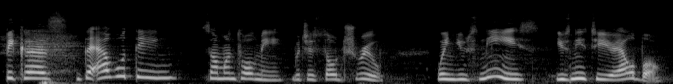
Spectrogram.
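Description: A woman's voice: high voice, measured pace, lo-fi sound. A woman co-hosting a podcast in casual chat, with giggly, crude banter. English is not her first language. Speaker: podcast co-host.

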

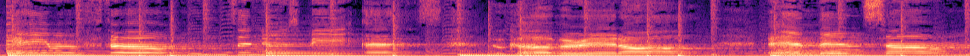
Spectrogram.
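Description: A woman announcing a podcast intro in a scripted, slow, bright way. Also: sits high. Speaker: show announcer. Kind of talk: scripted intro over music. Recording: over loud music.

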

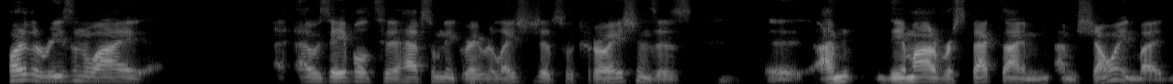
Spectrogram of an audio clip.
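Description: Bright-voiced stammering man. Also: medium pitch, steady tone, normal speed, rough recording. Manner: stammering, repeats words, laughs easily. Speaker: throwing coach. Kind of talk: casual podcast chat.

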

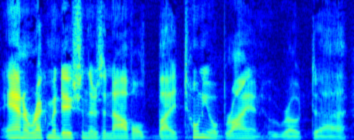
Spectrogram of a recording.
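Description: A man's voice: medium pitch, steady tone, fairly quick, fairly bright tone, clear, resonant tone. A man co-hosting a casual podcast chat, joking and rambling with frequent restarts. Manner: jokey, rambling, restarts often. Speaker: podcast co-host. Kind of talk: casual banter.

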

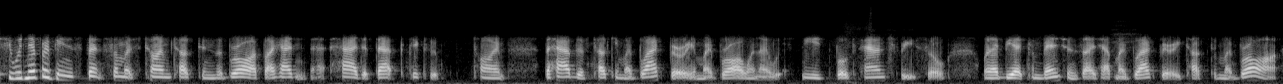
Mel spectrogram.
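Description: Female guest author, low gravelly voice with lively swings, effusive, muffled phone-like audio. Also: fairly quick, no room sound. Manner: effusive, exclamatory. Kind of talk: casual animated chat. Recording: dull, phone-like call sound.

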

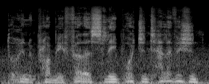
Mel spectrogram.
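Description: A man's voice: medium pitch, racing, vocal fry, a little hiss or hum, natural voice. An actor playing a bossy, scoffing, know-all Irish man in a comedy audio drama. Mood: impatient. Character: bossy, dismissive Irish man sneaking about, secretly jittery.

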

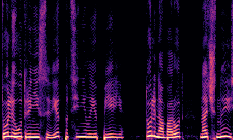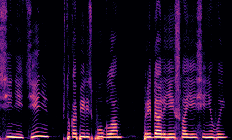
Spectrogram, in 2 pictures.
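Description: A woman narrating a scripted fairy tale as an expressive storyteller. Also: sits high, measured pace, dry recording.

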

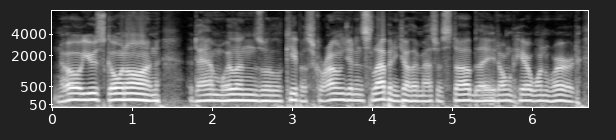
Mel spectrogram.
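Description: Storybook role: man playing a grumbling cook of ninety, folksy speech, sullen and tired, medium pitch. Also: little pitch movement, normal speed, a little mellow, clear, resonant tone, no echo, studio quality, close to an everyday voice. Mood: preaching, weary. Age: 90s. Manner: folksy dialect, grumbling and muttering. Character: sullen ninety-year-old ship's cook, grumbling and weary. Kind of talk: audiobook character voice.

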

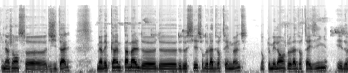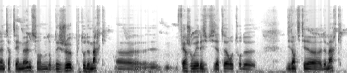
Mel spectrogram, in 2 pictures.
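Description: A man's voice: lowish voice, steady tone, normal speed, vocal fry, mellow, no echo. A man in his forties from Belgium, talking casually and explaining things as a podcast guest, with English marketing terms mixed in. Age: 40s. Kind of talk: casual interview talk. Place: outdoors, remote connection.

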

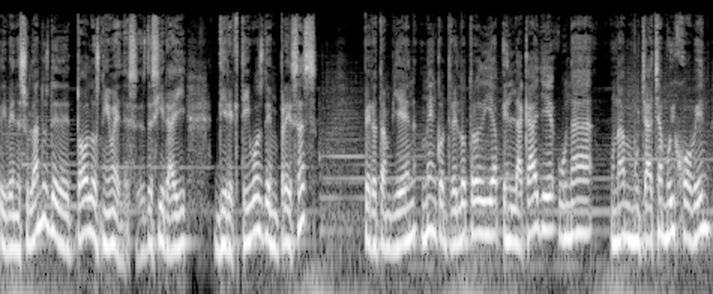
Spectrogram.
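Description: A man's voice: medium pitch, mellow. A man with a Bogotá Colombian accent hosting a conversational podcast interview, telling things in a reflective, storytelling way. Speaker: podcast host.

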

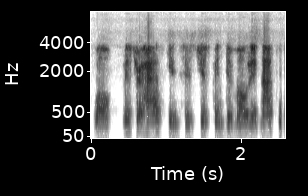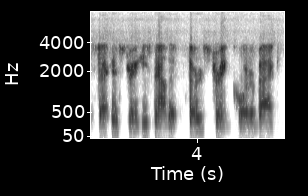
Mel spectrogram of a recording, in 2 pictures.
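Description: Guy on a sports podcast, kinda high voice, opinionated, tinny phone sound. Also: normal speed, no room sound. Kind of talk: casual sports discussion. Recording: phone-like narrow-band sound.

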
